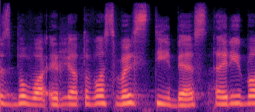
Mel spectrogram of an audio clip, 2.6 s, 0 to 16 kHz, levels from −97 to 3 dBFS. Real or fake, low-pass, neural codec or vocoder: fake; 14.4 kHz; codec, 44.1 kHz, 2.6 kbps, DAC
